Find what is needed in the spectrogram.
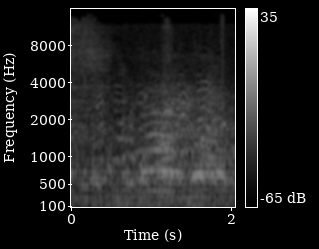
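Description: Faint, distant shouting from the players and sideline spectators on the rugby league field, heard in a lull between commentary.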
